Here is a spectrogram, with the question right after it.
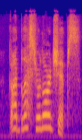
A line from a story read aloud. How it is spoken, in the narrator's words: shouts of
